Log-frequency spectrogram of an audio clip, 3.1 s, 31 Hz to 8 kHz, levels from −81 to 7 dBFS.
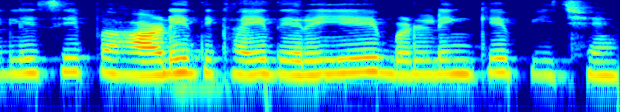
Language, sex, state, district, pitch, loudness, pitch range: Hindi, female, Uttarakhand, Tehri Garhwal, 205 Hz, -21 LUFS, 200-220 Hz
